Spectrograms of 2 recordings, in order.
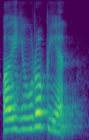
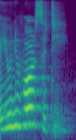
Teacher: Although E is a vowel, but it sounds as YU.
